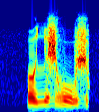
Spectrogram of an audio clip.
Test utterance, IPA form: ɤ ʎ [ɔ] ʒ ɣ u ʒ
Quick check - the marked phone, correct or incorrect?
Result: incorrect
